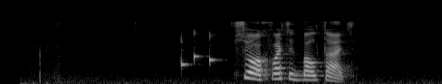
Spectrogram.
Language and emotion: Russian, angry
